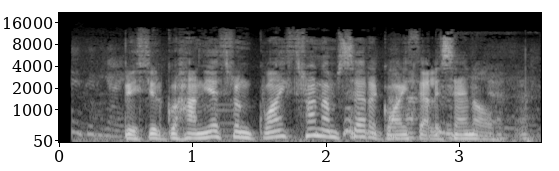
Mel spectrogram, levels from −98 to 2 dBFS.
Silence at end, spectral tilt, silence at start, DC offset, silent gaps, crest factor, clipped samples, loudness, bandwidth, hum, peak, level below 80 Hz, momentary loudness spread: 0 s; -5 dB/octave; 0.1 s; under 0.1%; none; 20 dB; under 0.1%; -22 LUFS; 13.5 kHz; none; -4 dBFS; -46 dBFS; 7 LU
